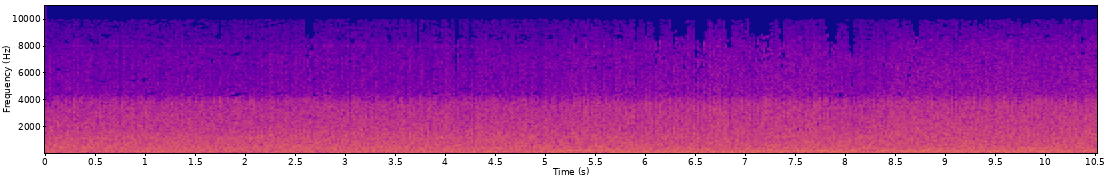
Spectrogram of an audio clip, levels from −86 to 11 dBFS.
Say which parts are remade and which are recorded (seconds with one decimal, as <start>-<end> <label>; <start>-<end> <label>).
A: 0.0-10.5 recorded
